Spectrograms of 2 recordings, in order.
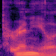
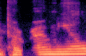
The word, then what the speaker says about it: peroneal: i believe is actually someone corrected me it's not perennial it's like pronervial or something but i think i got corrected actually you can't spell it i let's have a look nerve um well let me just type the word perennial in it's perennial i mean like perennial always in the mix yeah peroneal maybe maybe it's i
